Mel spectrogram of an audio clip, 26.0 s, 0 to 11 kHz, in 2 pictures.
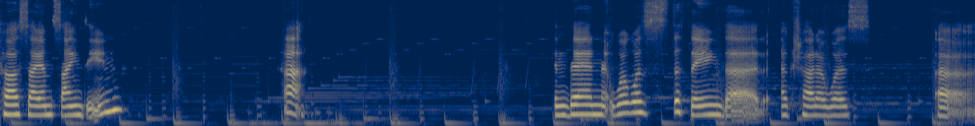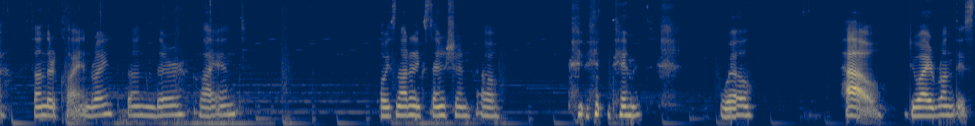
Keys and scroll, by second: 3.3 super+w, 4.1 super+w, 18.5 super+a.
